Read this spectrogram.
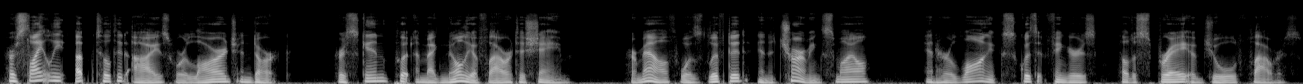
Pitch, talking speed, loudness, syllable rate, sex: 105 Hz, 160 wpm, -21 LUFS, 4.9 syllables/s, male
